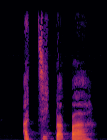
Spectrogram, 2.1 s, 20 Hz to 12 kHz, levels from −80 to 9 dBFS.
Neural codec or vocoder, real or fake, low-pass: none; real; 10.8 kHz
